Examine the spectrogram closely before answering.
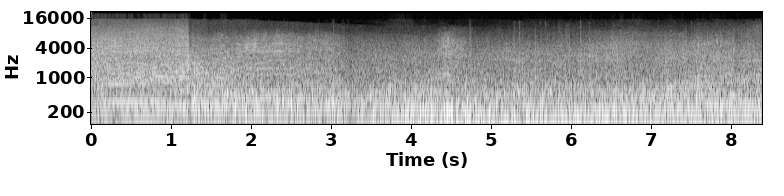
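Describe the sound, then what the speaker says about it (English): A 1989 Ford Sierra RS 500 race car in a racing video game roars at full throttle, a dense, loud engine and wind rush that holds steady throughout with no voices. "Bottom Just Platinum is taking the lead from pole, cruising in a classic 1989 Ford Sierra RS 500"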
